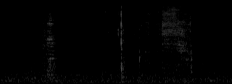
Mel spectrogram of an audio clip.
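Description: Faint paper handling as collage cut-outs are moved on a journal page: a brief rustle, a small tap, then a longer paper rustle near the end as a cut-out is lifted.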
